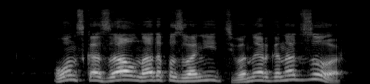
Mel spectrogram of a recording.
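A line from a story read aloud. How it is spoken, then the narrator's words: Loud repetition. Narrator (Russian): громко повторил мужчина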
